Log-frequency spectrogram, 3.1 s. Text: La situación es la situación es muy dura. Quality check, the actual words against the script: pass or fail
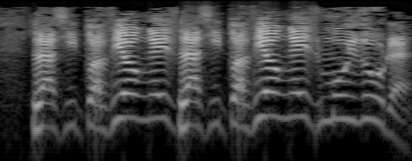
pass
